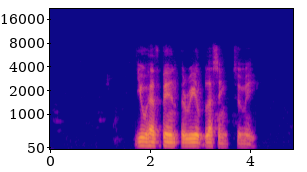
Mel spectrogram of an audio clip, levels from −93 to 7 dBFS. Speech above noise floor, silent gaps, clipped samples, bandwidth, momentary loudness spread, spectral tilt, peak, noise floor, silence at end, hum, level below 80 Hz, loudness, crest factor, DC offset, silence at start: 62 dB; none; under 0.1%; 7.4 kHz; 15 LU; -6 dB/octave; -8 dBFS; -86 dBFS; 0.8 s; none; -68 dBFS; -24 LUFS; 20 dB; under 0.1%; 1.7 s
